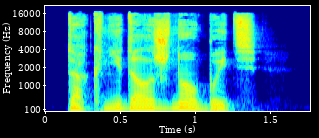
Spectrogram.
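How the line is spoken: Fervent whisper. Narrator (Russian): девушка принялась горячо шептать

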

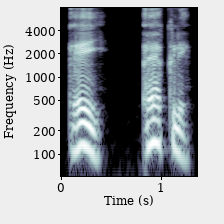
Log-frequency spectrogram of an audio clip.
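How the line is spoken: Secretive whisper. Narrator (Russian): сказал я шепотом, чтобы Стрэдлейтер не услыхал

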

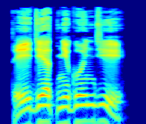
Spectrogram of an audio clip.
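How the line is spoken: Sinister warning. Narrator (Russian): зловещим голосом предупредил Лиходей

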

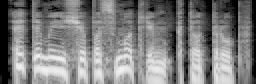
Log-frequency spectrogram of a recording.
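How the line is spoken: Uncertain reply. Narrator (Russian): произнес Бурый в ответ, но как-то неуверенно

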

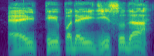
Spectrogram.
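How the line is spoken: Thunderous shout. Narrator (Russian): закричал он громовым голосом

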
